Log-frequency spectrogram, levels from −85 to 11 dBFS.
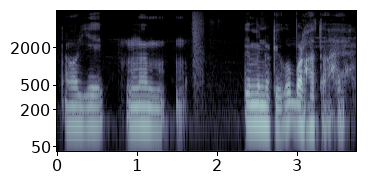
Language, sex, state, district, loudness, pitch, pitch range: Hindi, male, Uttarakhand, Uttarkashi, -25 LUFS, 115 Hz, 110-120 Hz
